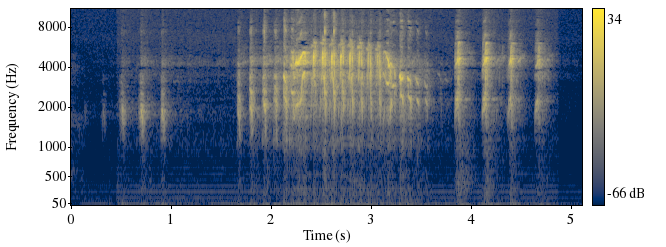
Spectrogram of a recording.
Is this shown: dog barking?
no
